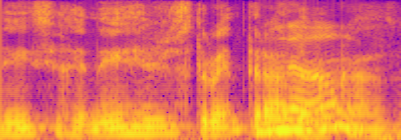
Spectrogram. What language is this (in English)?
Portuguese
